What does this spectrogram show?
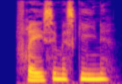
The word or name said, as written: fræsemaskine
